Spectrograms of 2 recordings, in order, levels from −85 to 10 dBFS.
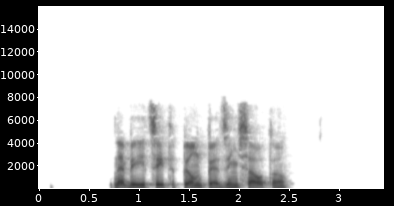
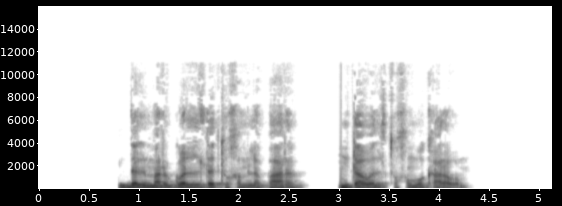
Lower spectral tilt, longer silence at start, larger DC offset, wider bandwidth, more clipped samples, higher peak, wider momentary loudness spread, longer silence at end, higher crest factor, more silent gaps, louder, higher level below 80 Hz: second, -4.5 dB/octave vs -6.5 dB/octave; about the same, 0.75 s vs 0.8 s; neither; second, 7.8 kHz vs 11 kHz; neither; about the same, 0 dBFS vs 0 dBFS; about the same, 8 LU vs 9 LU; about the same, 0.95 s vs 0.85 s; about the same, 20 dB vs 20 dB; second, none vs 2.73-3.00 s; about the same, -18 LUFS vs -19 LUFS; second, -60 dBFS vs -52 dBFS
